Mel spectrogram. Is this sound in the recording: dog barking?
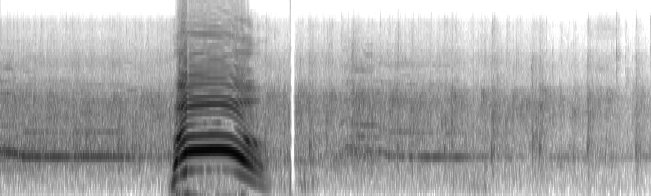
no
